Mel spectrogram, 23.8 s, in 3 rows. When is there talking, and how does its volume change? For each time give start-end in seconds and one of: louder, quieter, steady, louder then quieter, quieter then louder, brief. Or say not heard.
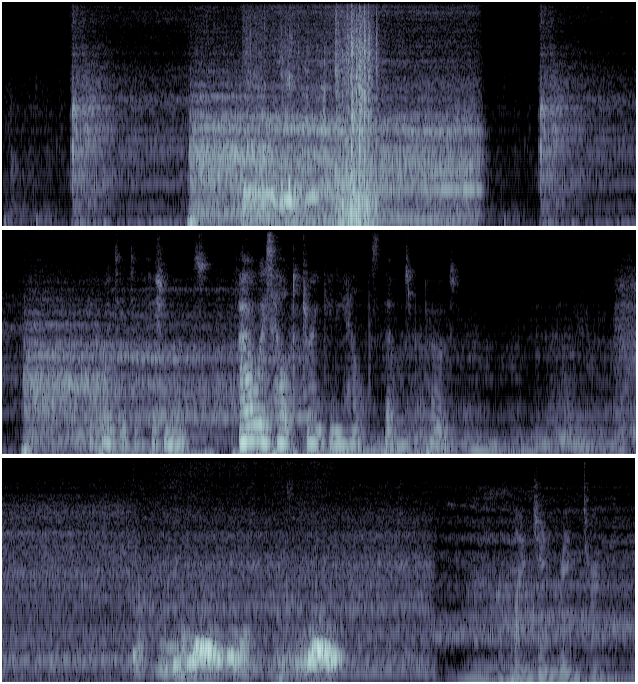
8.8-13.6 louder then quieter
21.9-23.7 brief.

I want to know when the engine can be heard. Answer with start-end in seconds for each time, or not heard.
0.0-23.7.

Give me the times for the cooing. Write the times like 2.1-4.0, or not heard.
3.0-4.7, 17.4-20.1.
